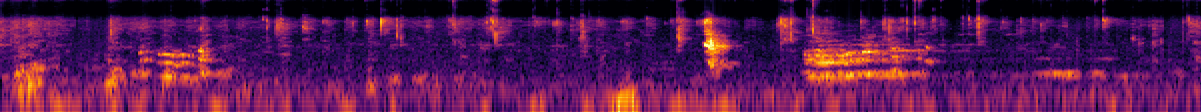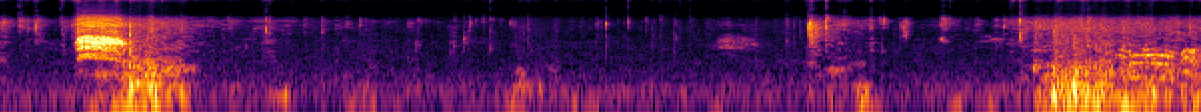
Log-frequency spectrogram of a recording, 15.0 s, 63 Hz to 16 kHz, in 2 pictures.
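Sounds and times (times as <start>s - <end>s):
crow cawing: 8.0s - 8.4s, 12.0s - 12.3s.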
